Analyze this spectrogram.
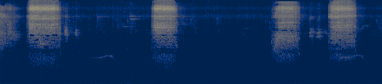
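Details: Common myna chicks begging for food from their mother give harsh, hissing rasps, four bursts about every two seconds, with a faint thin whistle between them.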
